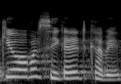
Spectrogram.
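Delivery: usual speaking voice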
